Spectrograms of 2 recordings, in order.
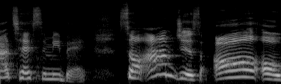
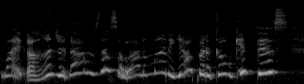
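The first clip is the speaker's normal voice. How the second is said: much higher, softer, laughing disbelief at the price; excited ad hype; 11 semitones higher, 7 dB quieter, faster than usual. Real, not acted. Pitching the therapy discount to her viewers, high and giddy. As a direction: squeal it like it's too good to be true.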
